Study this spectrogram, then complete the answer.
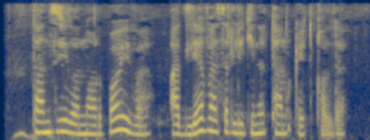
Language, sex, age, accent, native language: Uzbek, female, 19-29, Toshkent viloyati, Uzbek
